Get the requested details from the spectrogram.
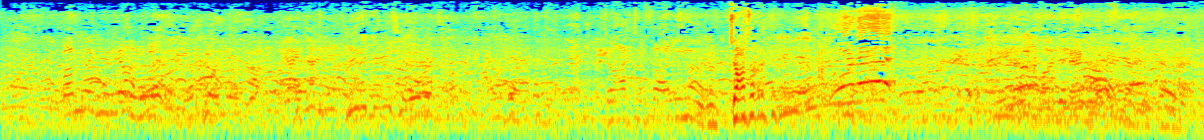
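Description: A crowd of young men chatters and calls out nearby, outdoors.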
